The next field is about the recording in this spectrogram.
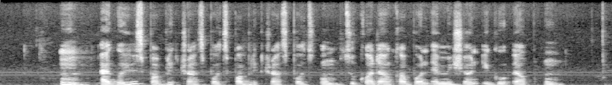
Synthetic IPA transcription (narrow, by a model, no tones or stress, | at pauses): maɪɡojuzpablik̚tɹãnspɔtpablik̚tɹãnspɔtũmtukʰɔdãʊ̃nkabɔ̃nemiʃɔ̃niɡoʔɛlpũm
